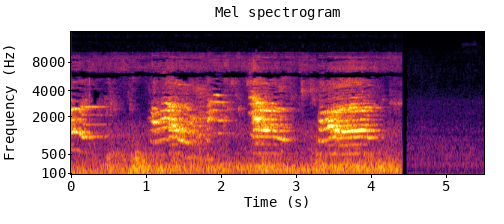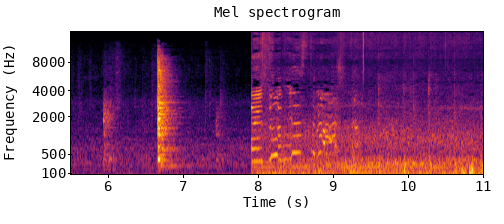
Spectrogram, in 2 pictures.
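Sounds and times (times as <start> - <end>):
cat meowing: 0.0 - 4.2.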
